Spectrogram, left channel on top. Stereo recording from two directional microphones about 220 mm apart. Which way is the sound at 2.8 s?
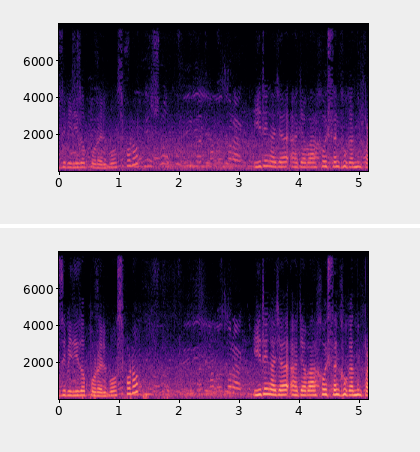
50° right (ahead or behind).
